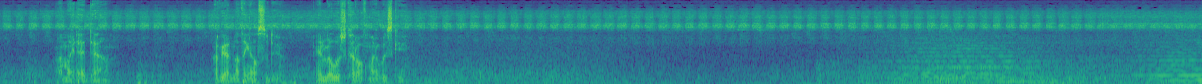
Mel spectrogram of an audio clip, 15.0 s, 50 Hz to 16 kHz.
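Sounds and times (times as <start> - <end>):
insects trilling: 0.0 - 15.0
soft film score music: 10.2 - 15.0.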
